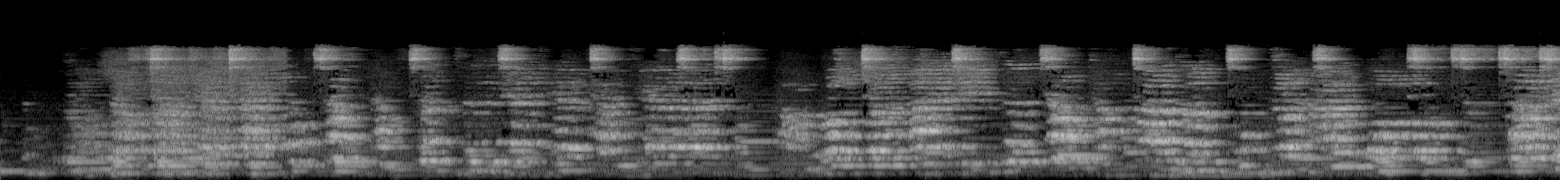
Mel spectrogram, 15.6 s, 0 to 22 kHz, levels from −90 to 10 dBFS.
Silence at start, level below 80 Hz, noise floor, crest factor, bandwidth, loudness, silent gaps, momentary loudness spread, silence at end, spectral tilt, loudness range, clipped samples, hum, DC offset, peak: 0 s; -80 dBFS; -45 dBFS; 18 dB; 8.4 kHz; -21 LUFS; none; 11 LU; 0 s; 0 dB/octave; 3 LU; under 0.1%; none; under 0.1%; -4 dBFS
